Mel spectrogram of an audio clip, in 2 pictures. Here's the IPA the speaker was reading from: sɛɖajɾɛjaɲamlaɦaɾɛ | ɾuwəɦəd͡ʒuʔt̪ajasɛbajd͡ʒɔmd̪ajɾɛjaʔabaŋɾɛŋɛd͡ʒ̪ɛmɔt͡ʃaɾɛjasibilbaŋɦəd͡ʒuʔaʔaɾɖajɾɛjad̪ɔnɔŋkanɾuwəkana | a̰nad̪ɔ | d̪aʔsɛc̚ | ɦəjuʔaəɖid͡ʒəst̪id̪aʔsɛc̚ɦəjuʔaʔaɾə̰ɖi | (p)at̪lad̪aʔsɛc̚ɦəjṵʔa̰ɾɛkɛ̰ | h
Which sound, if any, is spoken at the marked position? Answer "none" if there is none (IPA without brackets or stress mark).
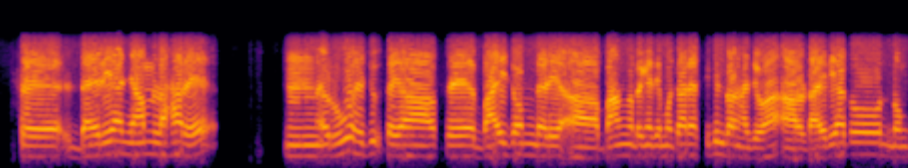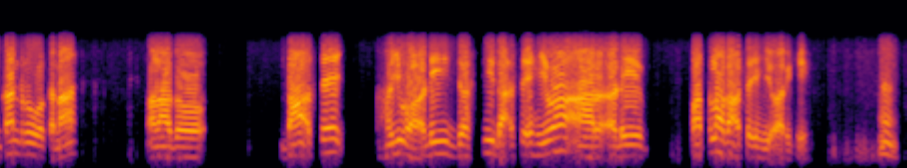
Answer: p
